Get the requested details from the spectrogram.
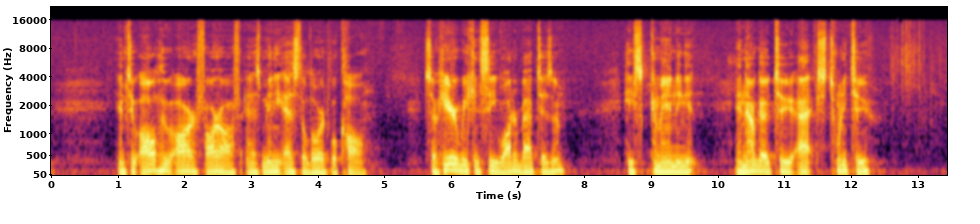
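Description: A man reads aloud steadily through a microphone.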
